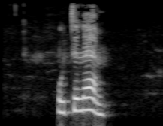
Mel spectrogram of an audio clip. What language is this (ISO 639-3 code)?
bak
